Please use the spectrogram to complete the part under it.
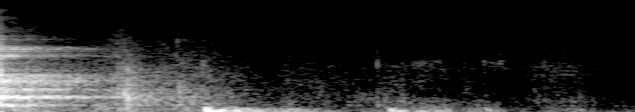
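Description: Bare feet thump on the floor.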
